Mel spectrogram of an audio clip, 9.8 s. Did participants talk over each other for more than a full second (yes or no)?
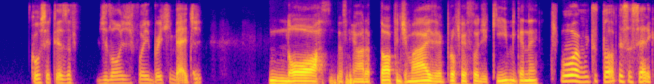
no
